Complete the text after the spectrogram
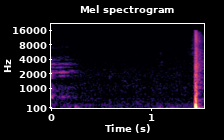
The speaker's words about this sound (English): This should be your first slap.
